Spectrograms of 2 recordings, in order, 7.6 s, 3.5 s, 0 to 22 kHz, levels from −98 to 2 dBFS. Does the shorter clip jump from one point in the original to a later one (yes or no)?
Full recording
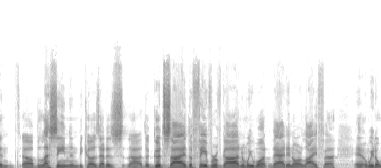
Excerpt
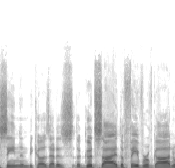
yes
